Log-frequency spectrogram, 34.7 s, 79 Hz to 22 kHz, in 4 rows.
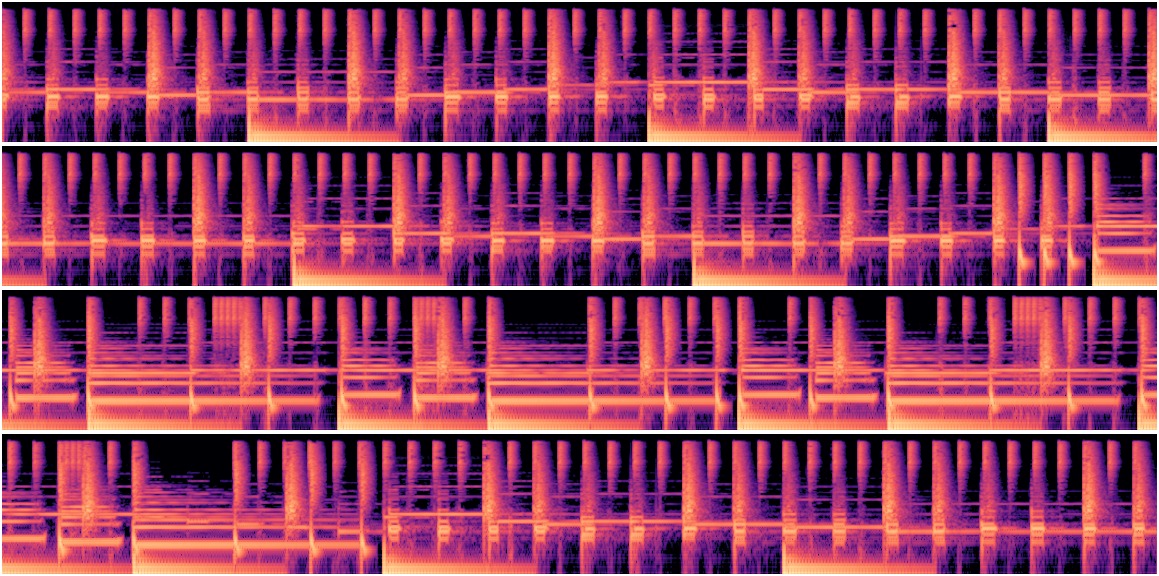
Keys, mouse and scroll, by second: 2.0 ctrl+z, 3.6-4.5 click, 4.8 ctrl+z, 5.7-7.0 drag, 7.0 ctrl+z, 8.1-9.4 drag, 9.5 ctrl+z, 11.4 ctrl+scroll up 1, 12.3 ctrl+scroll down 1, 13.2-14.2 click, 14.2 ctrl+z, 14.5 click, 17.6 x, 18.2 click, 18.8 ctrl+scroll down 1, 19.1 z, 19.2 click, 19.6 v, 19.7 click, 23.1 F2, 25.0-27.2 drag, 27.4 ctrl+z, 28.2-33.9 drag.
